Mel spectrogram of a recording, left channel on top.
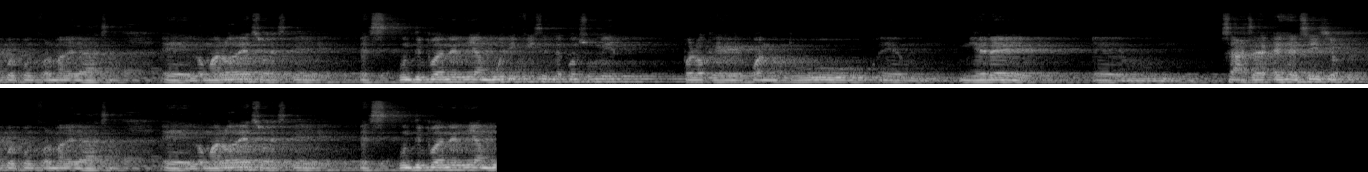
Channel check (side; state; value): right; drops out; at 5.0 s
